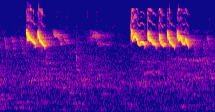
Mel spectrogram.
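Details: 'Líu' song from a white-eye kept in a cage for song training around the new year: two sharp downslurred whistles, a pause of almost two seconds, then a fast burst of five more high, falling notes.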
